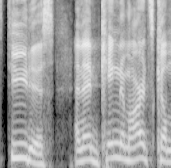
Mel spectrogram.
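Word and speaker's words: Tidus: people mispronounce character names like tetus in Final Fantasy 10 it's Titus shut up it's Titus well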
